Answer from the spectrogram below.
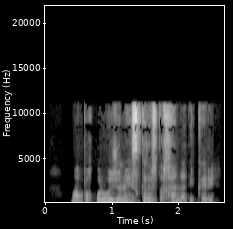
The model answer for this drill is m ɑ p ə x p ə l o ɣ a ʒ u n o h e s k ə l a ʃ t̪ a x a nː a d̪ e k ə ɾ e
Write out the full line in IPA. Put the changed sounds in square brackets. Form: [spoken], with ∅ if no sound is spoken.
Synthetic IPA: m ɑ p ə x p ə l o [w] a ʒ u n o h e s k ə l a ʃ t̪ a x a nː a d̪ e k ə ɾ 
